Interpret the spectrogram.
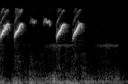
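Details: Cinereous tit, lively singer used as a rainy-season lure, giving a quick phrase of high rising whistles in pairs separated by short level notes, under a second long.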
